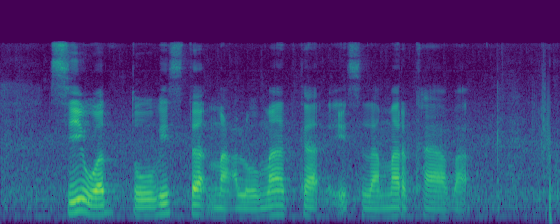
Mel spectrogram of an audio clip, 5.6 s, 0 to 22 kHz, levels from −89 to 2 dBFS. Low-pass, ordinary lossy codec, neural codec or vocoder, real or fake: 10.8 kHz; none; none; real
